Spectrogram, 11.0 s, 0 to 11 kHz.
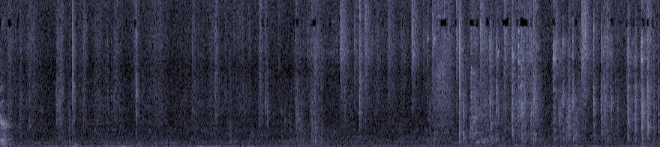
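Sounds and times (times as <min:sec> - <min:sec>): computer keyboard typing: 0:05.6 - 0:11.0.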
